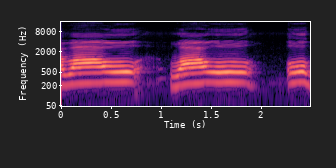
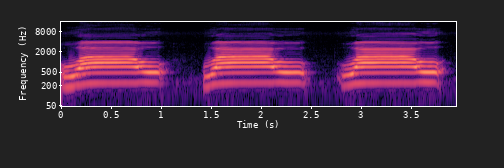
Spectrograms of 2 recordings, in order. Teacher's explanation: ہونٹ کو گول کرتے ہوئے، ہونٹ کو گول کر کے مد کرتے ہوئے پورا حرف اس طرح پڑھنا کہ آخر میں حمزہ کے بجائے واو نرمی سے ادا ہو، جیسا کہ واو لین ادا ہوتا ہے نرمی کے ساتھ، واو واو واو، اس میں مد بھی پوری کی جائے واو، یہ لحاظ اس میں رکھا جائے۔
